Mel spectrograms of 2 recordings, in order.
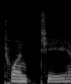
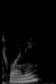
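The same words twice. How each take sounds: First: The second T is clearly pronounced. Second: The second T is dropped after the N. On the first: The speaker calls it wrong. "I don't say twenty" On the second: The speaker calls it right. "I say twenty"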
